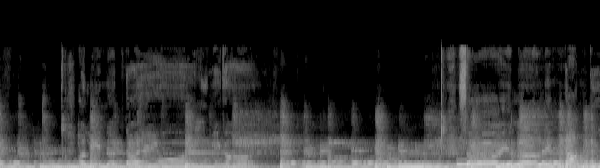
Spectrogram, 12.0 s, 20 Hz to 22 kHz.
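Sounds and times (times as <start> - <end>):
guitar accompaniment: 0.0 - 12.0
boy singing into microphone: 1.2 - 5.5, 9.0 - 12.0.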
